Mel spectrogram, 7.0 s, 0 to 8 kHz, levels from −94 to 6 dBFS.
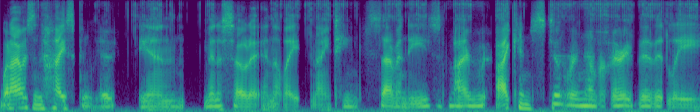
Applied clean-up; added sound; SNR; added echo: neural diffusion model UNIVERSE++.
